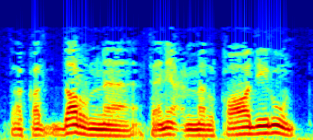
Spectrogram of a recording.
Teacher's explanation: يقرأ ورش بتشديد الدال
